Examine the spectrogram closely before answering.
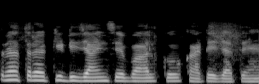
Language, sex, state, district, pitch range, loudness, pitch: Hindi, male, Bihar, Lakhisarai, 145-180 Hz, -23 LUFS, 160 Hz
